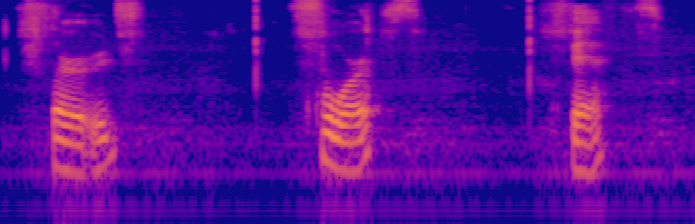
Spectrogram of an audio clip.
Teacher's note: you can hear at the end of these I'm adding a th sound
